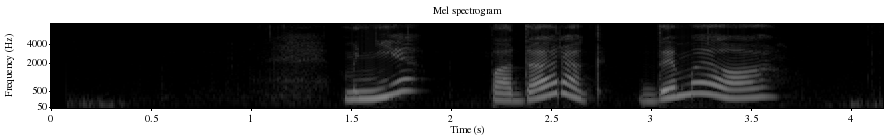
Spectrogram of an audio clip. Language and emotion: Russian, positive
